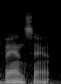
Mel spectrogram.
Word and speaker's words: Van Sant: Is that the correct pronunciation, or is it Van Sant? Van Sant.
